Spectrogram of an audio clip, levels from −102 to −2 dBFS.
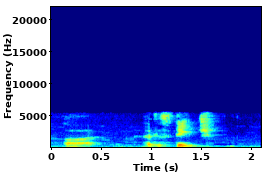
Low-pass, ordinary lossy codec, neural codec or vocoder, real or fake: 5.4 kHz; none; codec, 16 kHz in and 24 kHz out, 1.1 kbps, FireRedTTS-2 codec; fake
